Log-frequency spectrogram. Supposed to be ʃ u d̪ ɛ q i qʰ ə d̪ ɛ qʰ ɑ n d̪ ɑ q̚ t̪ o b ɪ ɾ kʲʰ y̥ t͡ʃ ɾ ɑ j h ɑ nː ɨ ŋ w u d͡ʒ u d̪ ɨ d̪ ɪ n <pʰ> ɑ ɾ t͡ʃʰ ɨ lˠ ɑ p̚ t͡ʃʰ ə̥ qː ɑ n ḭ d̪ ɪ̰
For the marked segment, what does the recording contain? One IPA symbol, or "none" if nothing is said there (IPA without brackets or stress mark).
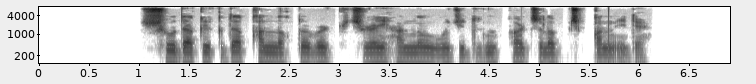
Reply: pʰ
